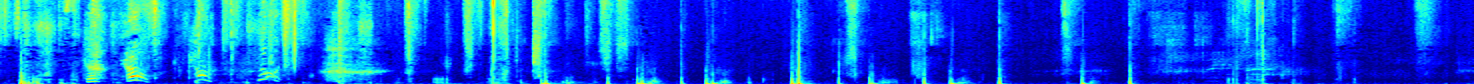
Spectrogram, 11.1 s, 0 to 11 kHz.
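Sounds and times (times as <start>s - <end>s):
footfall thumps on microphone: 0.1s - 0.7s, 4.0s - 8.6s.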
